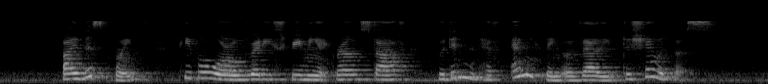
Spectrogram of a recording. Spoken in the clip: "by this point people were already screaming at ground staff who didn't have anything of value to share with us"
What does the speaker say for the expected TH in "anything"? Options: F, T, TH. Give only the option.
TH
